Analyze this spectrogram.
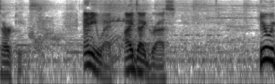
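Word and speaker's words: Arceus: he's like hey abdalah it's arus I'm like yeah it was arus but then they changed it to make it you know a little bit safer archus it's archus anyway I digress here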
